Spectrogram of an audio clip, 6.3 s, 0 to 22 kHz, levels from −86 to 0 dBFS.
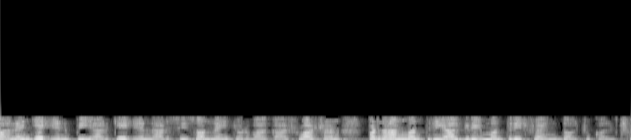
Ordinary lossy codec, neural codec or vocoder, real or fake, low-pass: none; none; real; 3.6 kHz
